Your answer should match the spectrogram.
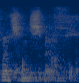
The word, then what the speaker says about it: Winston P. Smith: The P is silent. Okay, gotcha. Just Winston Smith.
